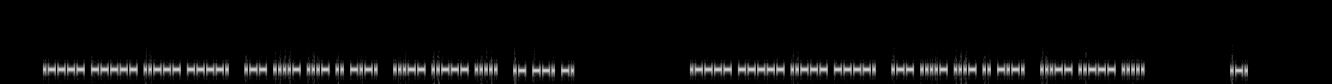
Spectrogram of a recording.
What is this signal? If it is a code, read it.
Morse code, heard as a keyed tone, about 49 wpm, 700 Hz. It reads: 1029 W4VIC 325 AGN 1029 W4VIC 325 R
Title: Worked All Europe DX Contest - QTC Exchange with Repeats - 50wpm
